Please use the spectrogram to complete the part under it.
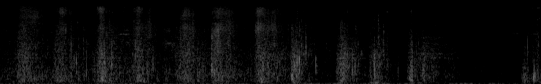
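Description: Footsteps tap along a paved road.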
